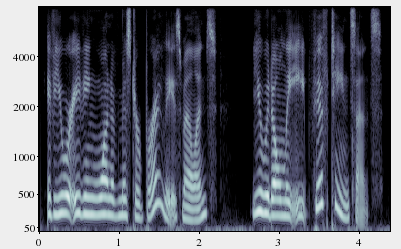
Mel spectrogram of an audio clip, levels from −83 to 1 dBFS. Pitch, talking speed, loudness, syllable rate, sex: 225 Hz, 205 wpm, -18 LUFS, 5.9 syllables/s, female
